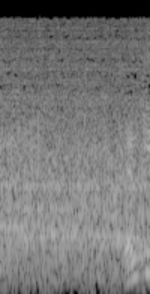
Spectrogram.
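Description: Large audience applauding, a steady even clatter of many hands. A man's voice begins over it near the end.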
